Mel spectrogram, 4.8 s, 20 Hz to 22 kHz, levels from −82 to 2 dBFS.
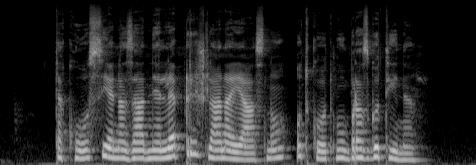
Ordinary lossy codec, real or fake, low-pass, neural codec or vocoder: none; real; 19.8 kHz; none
